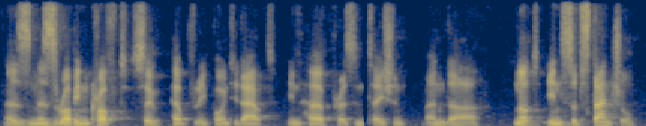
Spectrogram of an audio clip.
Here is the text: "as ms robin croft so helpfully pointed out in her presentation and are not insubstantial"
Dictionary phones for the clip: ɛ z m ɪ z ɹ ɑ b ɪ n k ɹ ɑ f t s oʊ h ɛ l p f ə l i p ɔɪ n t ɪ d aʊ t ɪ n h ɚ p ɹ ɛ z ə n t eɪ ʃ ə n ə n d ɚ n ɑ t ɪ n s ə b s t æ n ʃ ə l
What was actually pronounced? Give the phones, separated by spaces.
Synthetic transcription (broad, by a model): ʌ z m ɪ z ɹ ɑ b ɪ n k ɹ ɑ f t s oʊ h ɛ l p f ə l i p ɔɪ n t ɪ d aʊ t ɪ n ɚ p ɹ ɛ z ə n t eɪ ʃ ə n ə n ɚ n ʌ t ɪ n s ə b s t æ n ʃ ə l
